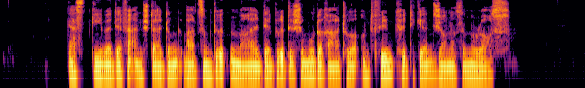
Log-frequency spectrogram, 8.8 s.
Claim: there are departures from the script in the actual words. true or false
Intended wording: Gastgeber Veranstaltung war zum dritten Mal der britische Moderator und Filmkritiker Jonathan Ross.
true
